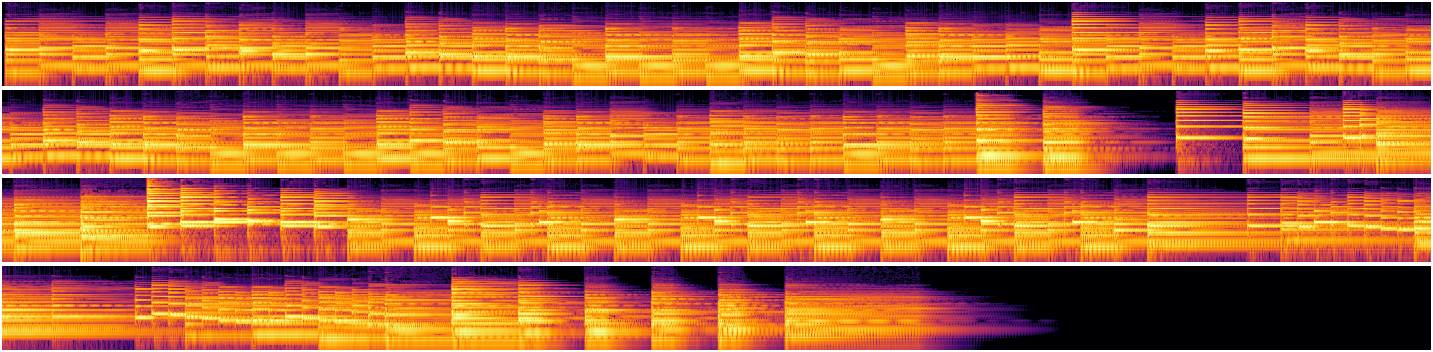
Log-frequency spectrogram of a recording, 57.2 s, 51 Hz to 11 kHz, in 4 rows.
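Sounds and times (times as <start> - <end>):
piano piece: 0.0 - 52.6.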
